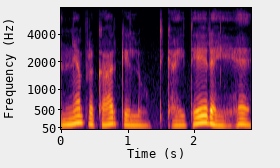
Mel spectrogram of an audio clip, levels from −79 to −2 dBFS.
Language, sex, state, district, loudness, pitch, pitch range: Hindi, male, Himachal Pradesh, Shimla, -19 LUFS, 130 Hz, 115-145 Hz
